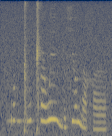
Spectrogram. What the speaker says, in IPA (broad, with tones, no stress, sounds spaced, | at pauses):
b ɤ˥ ɡ ɡ͡ǁ u˥ ǁʰ ɐ˥ w ẽ˥ vʲ ɤ˩ xʲ ɔ˥ n ɐ˩ χ ɐ˩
